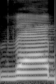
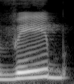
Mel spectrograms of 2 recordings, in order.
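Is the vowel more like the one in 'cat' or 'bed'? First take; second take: cat; bed. First: The vowel is open, like in 'cat'. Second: The vowel is mid, like in 'bed'. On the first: The speaker calls it wrong. "अब इसको वैब या मैन ऐसे करके नहीं बोलेंगे" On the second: The speaker calls it right. "ये वाला ए का उच्चारण रहेगा"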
